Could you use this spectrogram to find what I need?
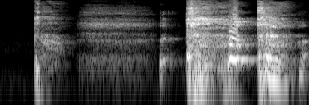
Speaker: should go because I'm now I'm coughing and you don't want to hear that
